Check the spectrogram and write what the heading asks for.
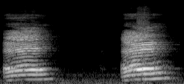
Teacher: कंठ भी माना जाएगा, तालु दोनों, जैसे ए इसका उच्चारण जब करते हैं अब ए तो कंठ और तालु दोनों से निकलती आवाज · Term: कंठ तालु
